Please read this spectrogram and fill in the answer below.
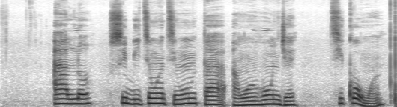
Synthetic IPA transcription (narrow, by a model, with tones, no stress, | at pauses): a˧lɔ˧ | si˦bi˧ti˦w̃ɔ̃˦ti˧nũ˦ta˧a˨w̃ɔ̃˧ɦo˦n̩˦d͡ʒɛ˧ | tʰi˦ko˦˨w̃ã̰˨˦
